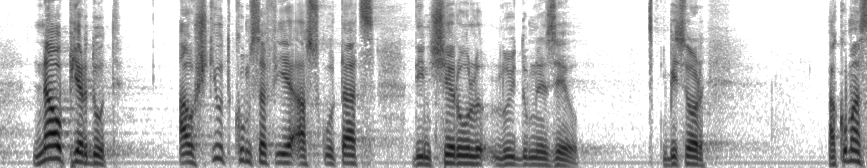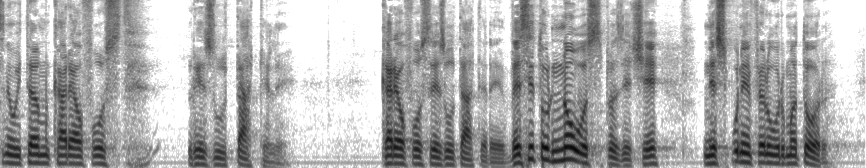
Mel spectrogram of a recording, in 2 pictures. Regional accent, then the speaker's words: United States; Eu sunt din America.

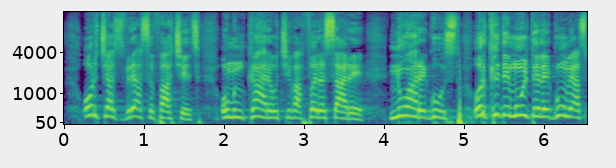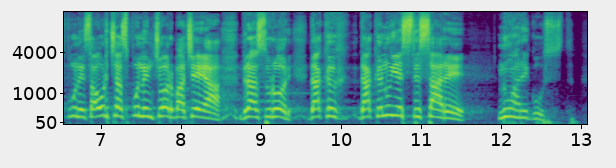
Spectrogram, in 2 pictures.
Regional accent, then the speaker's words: Romania; Eu vin din România și vorbesc limba română.

